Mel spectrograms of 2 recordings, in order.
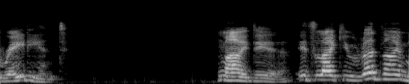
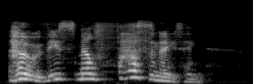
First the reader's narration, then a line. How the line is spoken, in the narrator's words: Obi-Wan exclaimed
